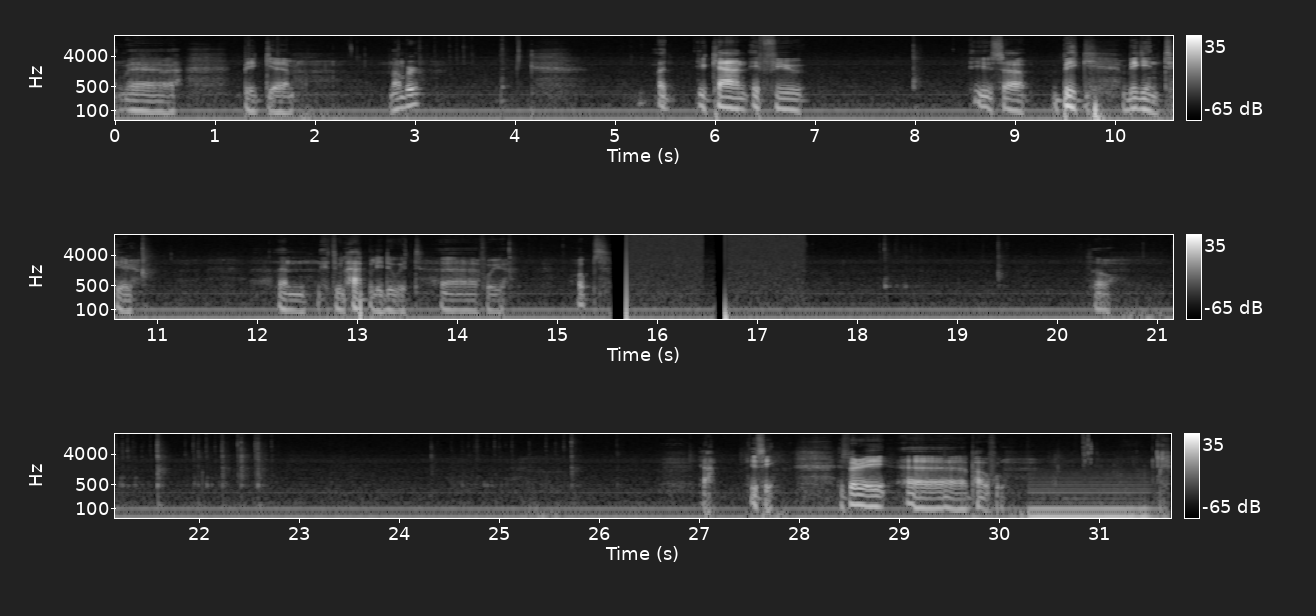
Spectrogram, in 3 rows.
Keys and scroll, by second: 1.3-4.4 typing, 5.1 alt+Return, 8.0 shift+n, 10.8 alt+Return, 14.0-19.2 typing, 19.4 alt+Return, 20.9-23.3 typing, 24.4-26.3 typing, 29.9 Escape.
